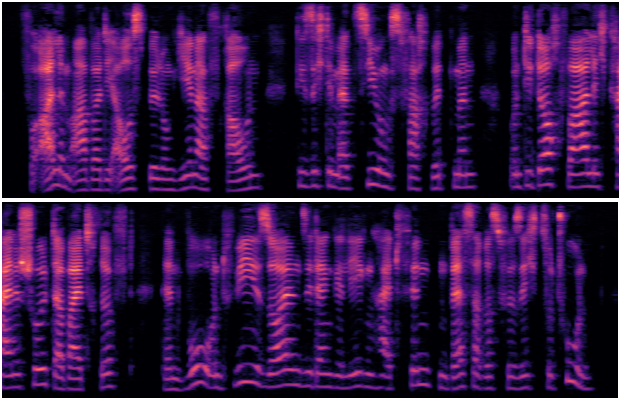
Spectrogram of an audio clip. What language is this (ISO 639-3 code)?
deu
